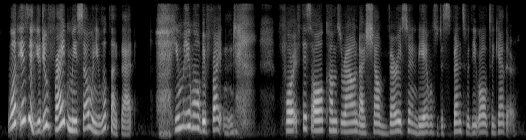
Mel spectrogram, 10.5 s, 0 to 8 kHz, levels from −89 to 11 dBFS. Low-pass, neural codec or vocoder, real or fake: 7.2 kHz; codec, 24 kHz, 1.2 kbps, DualCodec; fake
